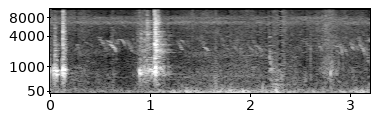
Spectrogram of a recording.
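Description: Chickens on a farm give a few soft scattered clucks and calls at a moderate distance, with some background noise and no talk.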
